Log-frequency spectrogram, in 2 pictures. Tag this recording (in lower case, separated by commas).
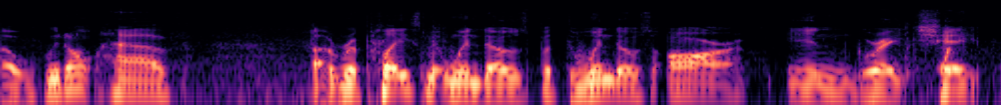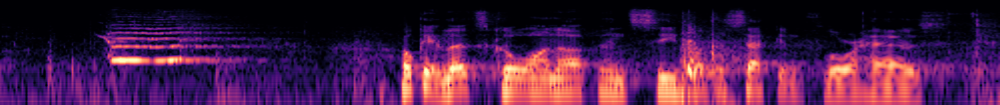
walk, speech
